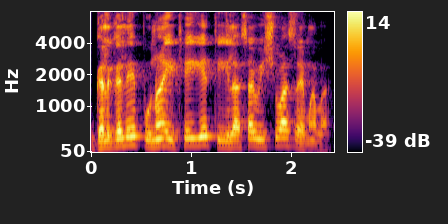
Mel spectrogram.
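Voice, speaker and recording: A man's voice: on the high side, lively intonation, brisk, darkish tone, close to an everyday voice. A man voicing a confident, proud woman politician in a storybook reading, firm and cutting. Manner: firm, cutting, self-assured.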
